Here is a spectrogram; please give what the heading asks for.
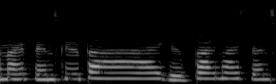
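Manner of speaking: usual speaking voice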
